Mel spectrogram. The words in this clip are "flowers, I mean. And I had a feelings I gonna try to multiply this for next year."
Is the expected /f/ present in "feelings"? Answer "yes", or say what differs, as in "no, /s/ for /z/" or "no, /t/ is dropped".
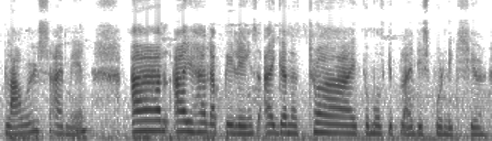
no, /p/ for /f/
